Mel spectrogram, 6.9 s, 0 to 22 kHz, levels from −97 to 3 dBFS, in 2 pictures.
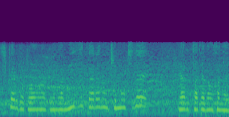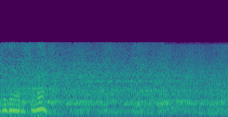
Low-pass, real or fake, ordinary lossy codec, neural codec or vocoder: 5.4 kHz; real; Opus, 16 kbps; none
